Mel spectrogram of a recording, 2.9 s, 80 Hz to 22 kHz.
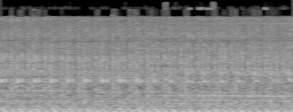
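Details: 1997 Ford F-350 7.3L Powerstroke diesel, 164,000 miles, warmed-up idle: loose knocking chatter about three a second, intermittent, like a rod knock, from a bad belt tensioner pulley bearing.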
